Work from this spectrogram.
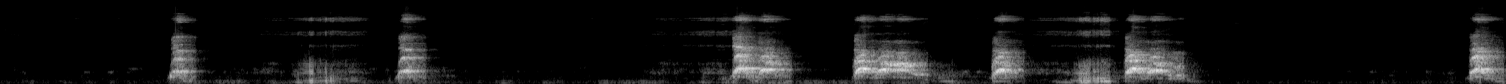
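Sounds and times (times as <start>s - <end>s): short bark-like sounds: 1.3s - 2.2s, 4.0s - 4.6s, 7.2s - 10.4s, 11.1s - 12.1s, 14.7s - 15.0s.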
